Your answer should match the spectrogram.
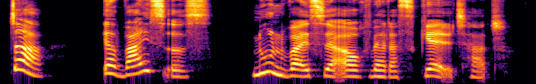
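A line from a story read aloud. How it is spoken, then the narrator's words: Called out. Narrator (German): rief er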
